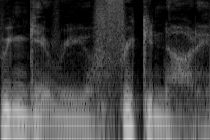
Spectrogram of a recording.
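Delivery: sultry whispered voice.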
